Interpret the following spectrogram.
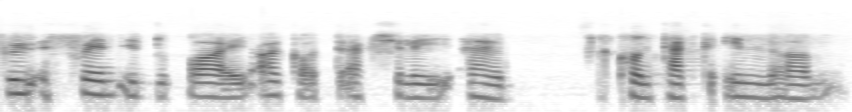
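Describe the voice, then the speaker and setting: A woman's voice: on the low side, fairly even intonation, unhurried, vocal fry, no echo. A woman from Lebanon, an author guest speaking earnestly from her home over the phone, with hesitant fillers. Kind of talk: phone interview. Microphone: phone line. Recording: tinny dry phone line.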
